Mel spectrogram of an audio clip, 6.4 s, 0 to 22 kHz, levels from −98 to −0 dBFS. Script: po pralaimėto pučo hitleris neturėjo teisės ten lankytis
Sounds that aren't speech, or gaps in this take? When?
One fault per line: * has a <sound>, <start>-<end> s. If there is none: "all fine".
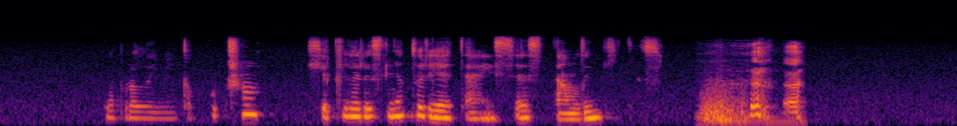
* has a laugh, 4.6-5.4 s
